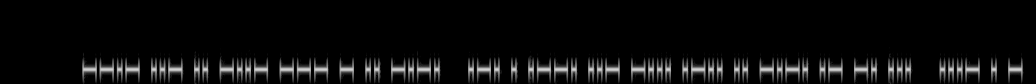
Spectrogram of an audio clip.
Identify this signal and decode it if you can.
Morse code, heard as a keyed tone, about 27 wpm, 700 Hz. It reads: QUIXOTIC REPUBLICANS VET
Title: Pangram Challenge v2 - 28wpm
